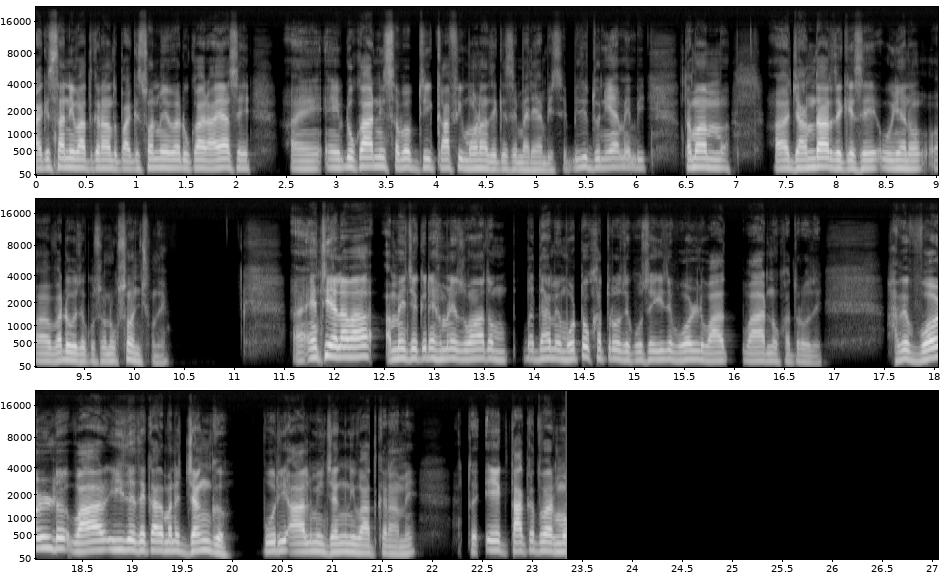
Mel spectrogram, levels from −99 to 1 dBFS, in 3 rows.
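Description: At 23.34 s the speech stops abruptly and never returns: an audio dropout to silence that runs to the end of the clip, about 3.7 s. The input was most likely lost, through a disconnected device or failed link, while recording carried on writing silence. There is no fade and no room tone, just dead air. On a waveform the trace collapses to a flat line; a spectrogram shows a sharp vertical edge followed by uniform black.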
